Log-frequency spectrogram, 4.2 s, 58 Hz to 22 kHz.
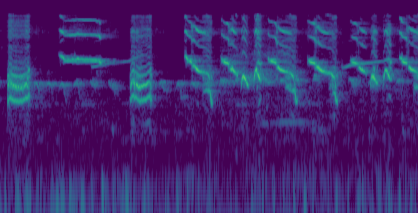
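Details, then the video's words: Oriental magpie-robin song serving as a lure to get other magpie-robins to answer in full: a buzzy burst, a long high whistle, then a lively run of rapid downslurred whistles and chips. "PANCINGAN NAIKAN EMOSI KACER 100% IKUT NYAUT NGEPLONG"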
